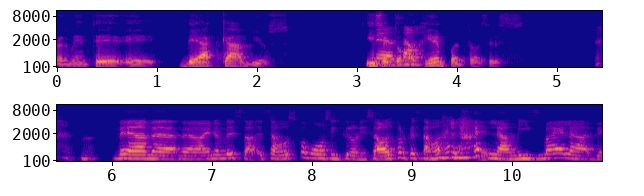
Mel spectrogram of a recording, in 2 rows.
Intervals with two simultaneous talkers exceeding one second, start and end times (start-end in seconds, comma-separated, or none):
none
